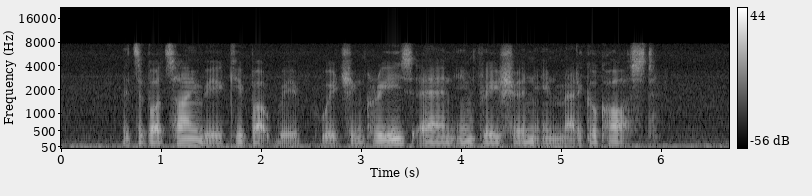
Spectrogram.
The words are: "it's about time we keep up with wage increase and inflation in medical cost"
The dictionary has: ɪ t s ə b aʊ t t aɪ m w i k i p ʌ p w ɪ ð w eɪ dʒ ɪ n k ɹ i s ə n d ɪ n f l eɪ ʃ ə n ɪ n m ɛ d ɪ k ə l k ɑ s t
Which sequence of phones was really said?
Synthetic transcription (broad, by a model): ɪ t s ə b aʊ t t aɪ m w i k i p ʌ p w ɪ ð w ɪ tʃ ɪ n k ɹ i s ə n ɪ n f l eɪ ʃ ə n ɪ n m ɛ d ɪ k ə l k ɑ s t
